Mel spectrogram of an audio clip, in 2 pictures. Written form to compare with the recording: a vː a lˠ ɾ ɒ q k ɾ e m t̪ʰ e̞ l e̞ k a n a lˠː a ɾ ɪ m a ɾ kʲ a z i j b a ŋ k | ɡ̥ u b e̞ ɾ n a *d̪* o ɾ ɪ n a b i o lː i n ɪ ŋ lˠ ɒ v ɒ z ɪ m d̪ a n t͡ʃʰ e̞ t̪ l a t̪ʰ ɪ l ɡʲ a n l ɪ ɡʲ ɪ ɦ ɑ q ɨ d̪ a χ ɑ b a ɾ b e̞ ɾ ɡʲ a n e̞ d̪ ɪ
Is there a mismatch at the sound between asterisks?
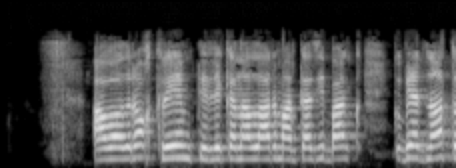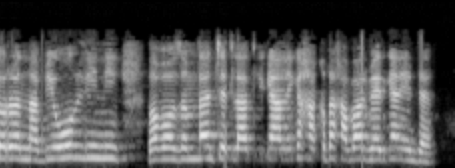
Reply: yes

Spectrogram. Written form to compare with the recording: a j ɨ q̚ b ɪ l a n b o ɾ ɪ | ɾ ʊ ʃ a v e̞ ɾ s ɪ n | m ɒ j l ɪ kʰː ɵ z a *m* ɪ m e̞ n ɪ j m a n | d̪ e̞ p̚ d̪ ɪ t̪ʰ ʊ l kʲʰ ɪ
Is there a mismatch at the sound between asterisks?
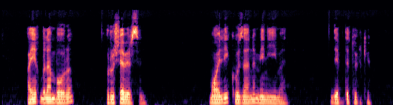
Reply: yes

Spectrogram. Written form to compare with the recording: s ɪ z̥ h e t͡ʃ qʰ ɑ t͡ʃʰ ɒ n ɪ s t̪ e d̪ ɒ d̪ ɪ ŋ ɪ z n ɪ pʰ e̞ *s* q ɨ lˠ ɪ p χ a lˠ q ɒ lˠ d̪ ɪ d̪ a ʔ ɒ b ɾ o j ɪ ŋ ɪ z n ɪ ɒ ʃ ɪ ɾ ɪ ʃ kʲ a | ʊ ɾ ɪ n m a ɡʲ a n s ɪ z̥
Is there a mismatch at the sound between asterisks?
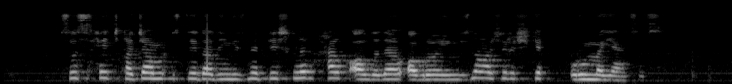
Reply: yes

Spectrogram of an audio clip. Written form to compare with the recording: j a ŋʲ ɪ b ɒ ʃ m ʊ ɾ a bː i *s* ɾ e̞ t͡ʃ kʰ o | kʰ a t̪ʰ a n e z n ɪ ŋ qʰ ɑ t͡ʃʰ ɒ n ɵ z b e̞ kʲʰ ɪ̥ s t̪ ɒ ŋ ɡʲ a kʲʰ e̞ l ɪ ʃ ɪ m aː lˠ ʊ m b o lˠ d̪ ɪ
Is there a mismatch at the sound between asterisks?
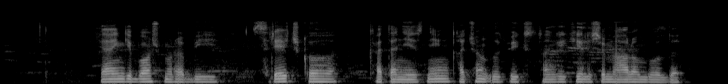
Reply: no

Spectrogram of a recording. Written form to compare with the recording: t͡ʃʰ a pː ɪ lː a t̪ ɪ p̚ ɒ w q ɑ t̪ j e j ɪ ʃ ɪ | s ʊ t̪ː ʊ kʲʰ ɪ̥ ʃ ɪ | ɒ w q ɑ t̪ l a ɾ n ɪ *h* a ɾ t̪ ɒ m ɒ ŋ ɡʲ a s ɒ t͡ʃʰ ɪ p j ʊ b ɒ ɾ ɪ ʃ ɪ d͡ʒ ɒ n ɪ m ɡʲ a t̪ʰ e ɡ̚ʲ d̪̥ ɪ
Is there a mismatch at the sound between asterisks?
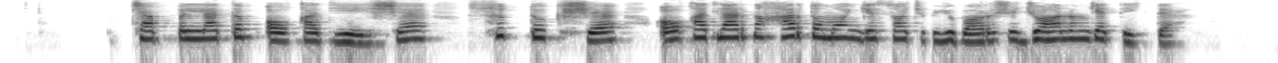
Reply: no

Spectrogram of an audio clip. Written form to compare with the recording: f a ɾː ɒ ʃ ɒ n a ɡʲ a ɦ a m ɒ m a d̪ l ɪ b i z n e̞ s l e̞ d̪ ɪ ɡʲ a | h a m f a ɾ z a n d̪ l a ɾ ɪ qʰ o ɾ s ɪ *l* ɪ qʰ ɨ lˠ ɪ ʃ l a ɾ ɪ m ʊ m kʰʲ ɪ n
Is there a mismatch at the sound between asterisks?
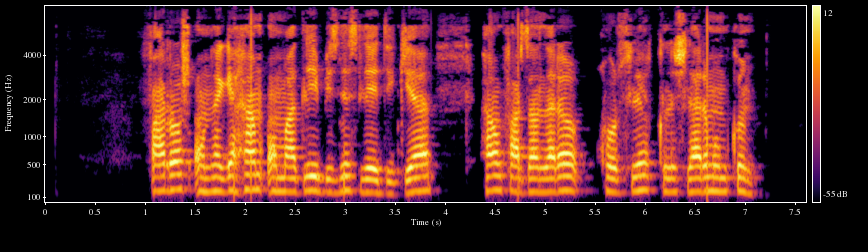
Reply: no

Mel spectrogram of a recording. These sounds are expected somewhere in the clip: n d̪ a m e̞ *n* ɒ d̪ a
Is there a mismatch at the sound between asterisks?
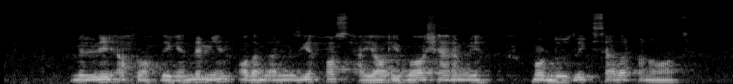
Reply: no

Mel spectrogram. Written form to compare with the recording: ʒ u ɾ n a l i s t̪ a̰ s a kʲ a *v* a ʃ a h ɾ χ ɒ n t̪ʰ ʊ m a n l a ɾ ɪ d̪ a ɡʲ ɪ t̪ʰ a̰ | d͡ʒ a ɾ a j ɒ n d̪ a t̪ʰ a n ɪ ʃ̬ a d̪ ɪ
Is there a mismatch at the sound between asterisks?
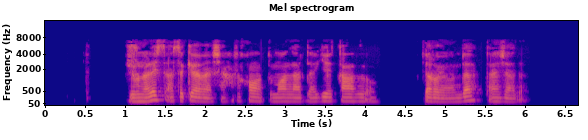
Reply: no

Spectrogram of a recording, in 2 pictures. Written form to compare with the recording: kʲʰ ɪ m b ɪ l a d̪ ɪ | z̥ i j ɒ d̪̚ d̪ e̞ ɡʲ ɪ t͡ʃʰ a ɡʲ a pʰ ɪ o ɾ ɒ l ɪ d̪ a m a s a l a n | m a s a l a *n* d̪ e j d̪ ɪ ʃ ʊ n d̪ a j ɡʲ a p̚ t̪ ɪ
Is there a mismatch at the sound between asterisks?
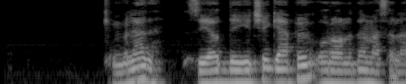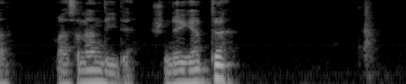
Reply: no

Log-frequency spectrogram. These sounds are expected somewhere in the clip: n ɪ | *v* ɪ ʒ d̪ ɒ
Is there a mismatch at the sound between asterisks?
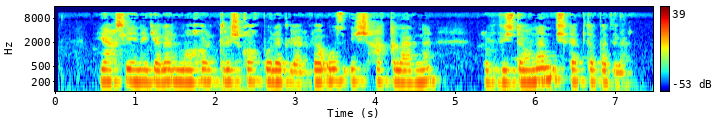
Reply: no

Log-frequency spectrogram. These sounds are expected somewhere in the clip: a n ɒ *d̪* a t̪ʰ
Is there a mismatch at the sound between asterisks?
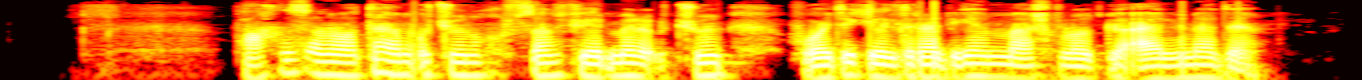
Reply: yes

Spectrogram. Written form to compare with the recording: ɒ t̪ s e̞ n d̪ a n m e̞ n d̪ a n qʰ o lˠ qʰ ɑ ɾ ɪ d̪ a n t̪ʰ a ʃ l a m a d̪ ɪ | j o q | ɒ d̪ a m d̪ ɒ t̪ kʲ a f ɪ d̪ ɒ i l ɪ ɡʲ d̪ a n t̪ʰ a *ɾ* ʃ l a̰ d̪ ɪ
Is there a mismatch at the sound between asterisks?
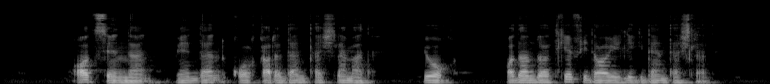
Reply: yes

